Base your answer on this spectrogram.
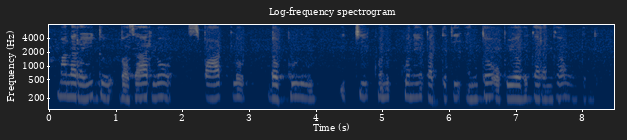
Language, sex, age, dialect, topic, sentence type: Telugu, female, 18-24, Utterandhra, banking, statement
